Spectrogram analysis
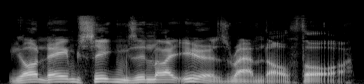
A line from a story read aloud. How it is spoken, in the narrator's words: in a voice like rumbling thunder, gravely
